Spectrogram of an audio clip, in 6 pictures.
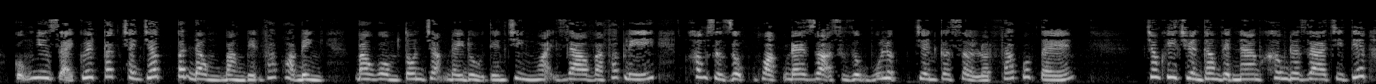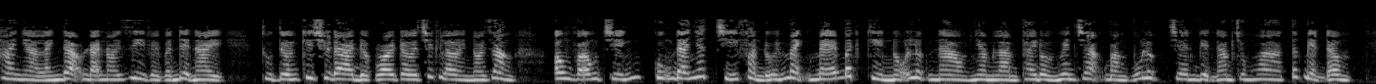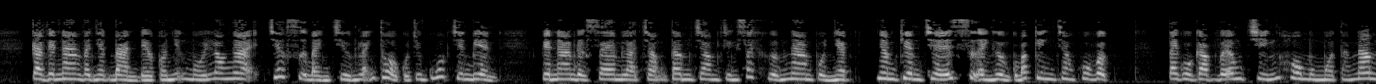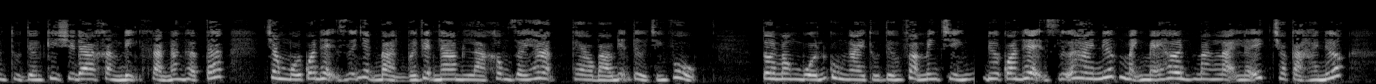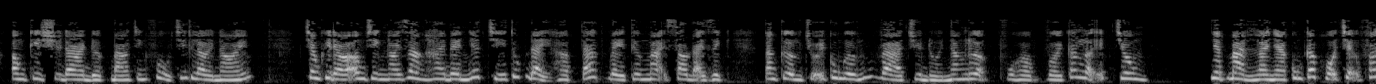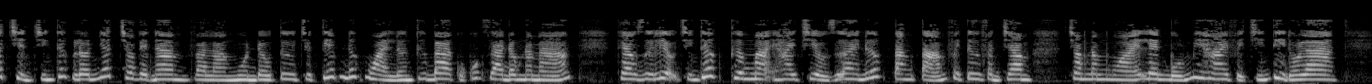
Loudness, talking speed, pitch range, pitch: -22 LUFS, 240 wpm, 215-270 Hz, 235 Hz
